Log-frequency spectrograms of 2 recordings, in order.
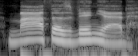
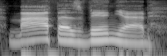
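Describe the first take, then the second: First: Said in the usual way. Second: Slow, loud try at an East Coast accent, dropped r; a hammed-up New England accent on Martha's Vineyard; Eastern accent. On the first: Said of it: "Is that how you say it". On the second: Shown as a demonstration. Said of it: "I don't have a very good Eastern, Eastern accent there".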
